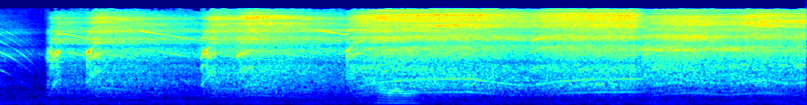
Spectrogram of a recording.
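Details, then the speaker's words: Makita electric drill after forward/reverse switch replacement: spins up to a steady smooth motor whine at even pitch, no grinding or rattle; normal running. "So yan yung tunog niya guys. Ayan. Yan yung tunog ng kanyang So pag i-humming natin siya, siyempre magkaroon siya ng ingay kasi humming siya."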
